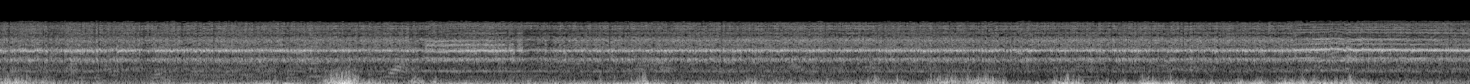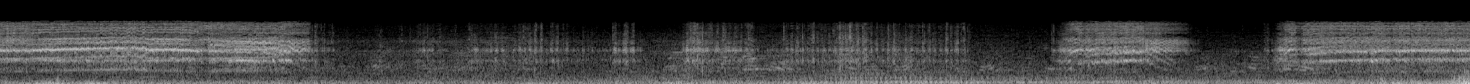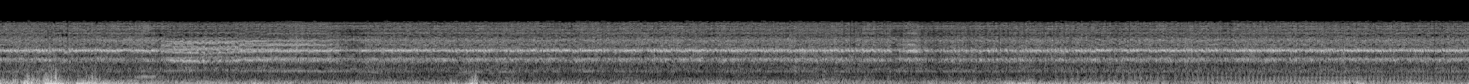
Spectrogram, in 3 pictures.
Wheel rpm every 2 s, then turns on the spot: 160, 160, 160, 160, 160, 160, 160, 160, 150, 20, 20, 20, 40, 50, 150, 160, 160, 160, 160, 160, 160, 160.
18-24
